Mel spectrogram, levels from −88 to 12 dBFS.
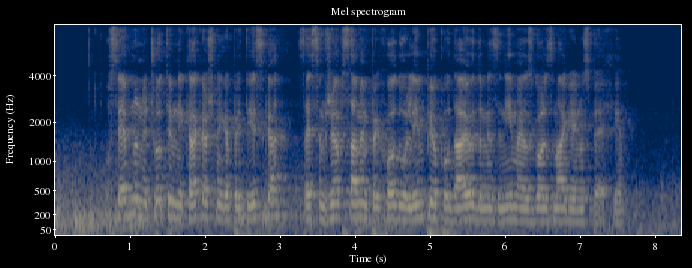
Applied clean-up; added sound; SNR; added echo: none; Thunder; 12 dB; reverberation time 0.8 s.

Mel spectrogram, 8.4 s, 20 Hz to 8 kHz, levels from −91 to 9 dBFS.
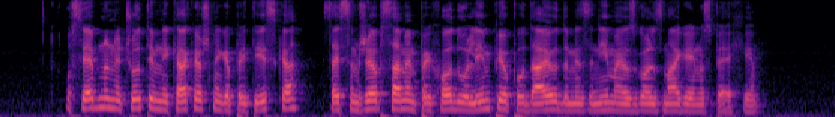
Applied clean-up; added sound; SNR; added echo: none; none; none; none.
